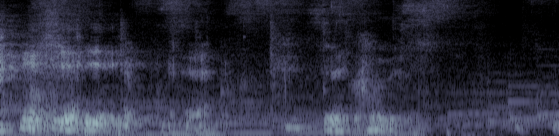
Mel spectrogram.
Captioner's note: laughing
